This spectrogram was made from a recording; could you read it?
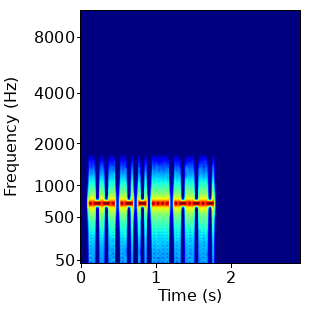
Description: Morse code, heard as a keyed tone, about 40 wpm, 700 Hz. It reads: PATH.
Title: A Sound Of Thunder 40wpm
